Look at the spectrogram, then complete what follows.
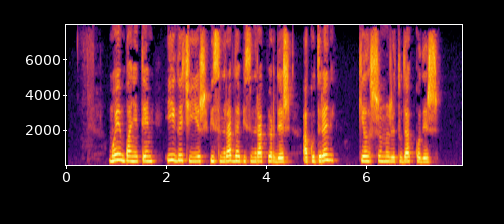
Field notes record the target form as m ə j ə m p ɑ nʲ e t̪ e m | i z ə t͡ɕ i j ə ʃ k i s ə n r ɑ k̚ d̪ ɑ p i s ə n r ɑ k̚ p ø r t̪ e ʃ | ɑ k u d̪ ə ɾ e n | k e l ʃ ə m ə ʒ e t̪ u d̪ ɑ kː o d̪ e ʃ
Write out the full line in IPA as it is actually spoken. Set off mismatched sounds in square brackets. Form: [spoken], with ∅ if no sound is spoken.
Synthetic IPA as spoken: m ə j ə m p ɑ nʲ e t̪ e m | i [ɣ] ə t͡ɕ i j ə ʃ [p] i s ə n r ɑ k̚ d̪ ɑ p i s ə n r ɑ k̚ p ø r [d̪] e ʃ | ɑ k u [t̪] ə ɾ e n | k e l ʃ ə m ə ʒ e t̪ u d̪ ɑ kː o d̪ e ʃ

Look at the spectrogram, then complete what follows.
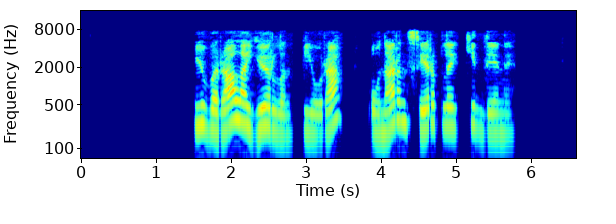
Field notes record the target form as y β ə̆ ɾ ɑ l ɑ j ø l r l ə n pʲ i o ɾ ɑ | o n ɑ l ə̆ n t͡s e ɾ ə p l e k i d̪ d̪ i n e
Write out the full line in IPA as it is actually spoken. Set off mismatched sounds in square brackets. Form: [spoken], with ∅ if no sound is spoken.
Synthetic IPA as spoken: y β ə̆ ɾ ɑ l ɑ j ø [∅] r l ə n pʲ i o ɾ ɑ | o n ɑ [ɾ] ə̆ n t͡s e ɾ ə p l e k i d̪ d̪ [e] n e

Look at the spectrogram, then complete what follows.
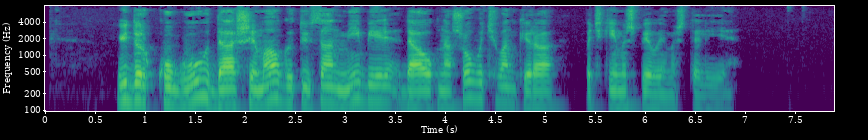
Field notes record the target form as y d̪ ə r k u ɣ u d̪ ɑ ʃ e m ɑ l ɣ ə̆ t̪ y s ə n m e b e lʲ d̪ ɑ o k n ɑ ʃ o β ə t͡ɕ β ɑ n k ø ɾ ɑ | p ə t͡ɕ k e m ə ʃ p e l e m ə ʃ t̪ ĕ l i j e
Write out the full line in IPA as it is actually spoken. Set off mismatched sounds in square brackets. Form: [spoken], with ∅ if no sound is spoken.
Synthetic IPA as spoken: y d̪ ə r k u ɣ u d̪ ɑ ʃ e m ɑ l ɣ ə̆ t̪ y s [ɑ] n m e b e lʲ d̪ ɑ o k n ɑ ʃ o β ə t͡ɕ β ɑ n k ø ɾ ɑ | p ə t͡ɕ k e m ə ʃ p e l e m ə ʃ t̪ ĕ l i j e

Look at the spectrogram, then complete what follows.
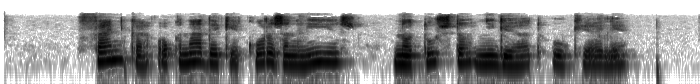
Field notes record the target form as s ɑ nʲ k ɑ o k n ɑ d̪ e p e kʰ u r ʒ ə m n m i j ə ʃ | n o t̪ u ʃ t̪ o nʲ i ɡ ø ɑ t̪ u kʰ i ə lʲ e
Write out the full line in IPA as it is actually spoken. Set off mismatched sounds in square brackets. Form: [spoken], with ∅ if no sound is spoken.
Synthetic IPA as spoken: s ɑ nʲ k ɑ o k n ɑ d̪ e [k] e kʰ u r ʒ ə [∅] n m i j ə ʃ | n o t̪ u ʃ t̪ o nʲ i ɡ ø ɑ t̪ u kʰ [e] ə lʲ e

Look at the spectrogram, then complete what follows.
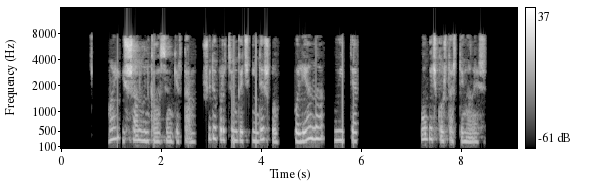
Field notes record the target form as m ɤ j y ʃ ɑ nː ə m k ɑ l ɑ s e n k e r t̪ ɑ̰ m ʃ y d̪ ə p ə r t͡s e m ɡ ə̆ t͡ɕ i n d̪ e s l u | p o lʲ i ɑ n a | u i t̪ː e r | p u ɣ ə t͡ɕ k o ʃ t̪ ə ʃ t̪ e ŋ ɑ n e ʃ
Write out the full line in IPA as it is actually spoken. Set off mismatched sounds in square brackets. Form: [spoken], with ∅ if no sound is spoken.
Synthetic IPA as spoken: m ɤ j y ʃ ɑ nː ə [n] k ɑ l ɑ s e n k e r t̪ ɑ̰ m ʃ y d̪ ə p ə r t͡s e m ɡ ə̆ t͡ɕ i n d̪ e [ʃ] l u | p o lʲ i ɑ n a | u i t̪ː e r | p u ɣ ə t͡ɕ k o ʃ t̪ [ɑ] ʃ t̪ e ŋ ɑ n e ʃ

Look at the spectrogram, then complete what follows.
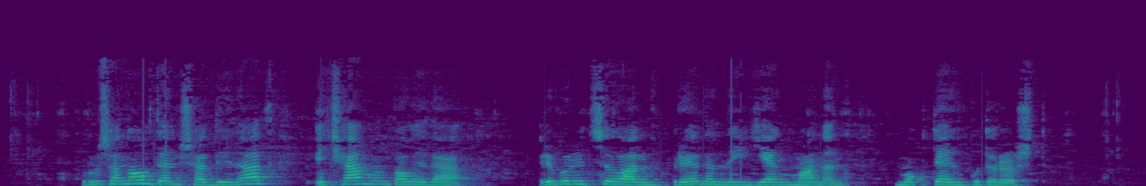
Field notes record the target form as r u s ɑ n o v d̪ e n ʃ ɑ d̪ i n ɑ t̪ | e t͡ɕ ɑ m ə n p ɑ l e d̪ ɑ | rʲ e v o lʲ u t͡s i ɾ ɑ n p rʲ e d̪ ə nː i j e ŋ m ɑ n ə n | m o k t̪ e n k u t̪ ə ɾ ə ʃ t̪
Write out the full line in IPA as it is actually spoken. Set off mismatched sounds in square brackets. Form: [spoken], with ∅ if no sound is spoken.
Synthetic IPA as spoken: r u s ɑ n o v d̪ e n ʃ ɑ d̪ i n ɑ t̪ | e t͡ɕ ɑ m ə n p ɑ l e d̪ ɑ | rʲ e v o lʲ u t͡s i [l] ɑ n p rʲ e d̪ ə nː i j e ŋ m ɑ n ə n | m o k t̪ e n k u t̪ ə ɾ ə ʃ t̪

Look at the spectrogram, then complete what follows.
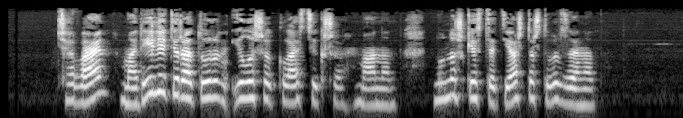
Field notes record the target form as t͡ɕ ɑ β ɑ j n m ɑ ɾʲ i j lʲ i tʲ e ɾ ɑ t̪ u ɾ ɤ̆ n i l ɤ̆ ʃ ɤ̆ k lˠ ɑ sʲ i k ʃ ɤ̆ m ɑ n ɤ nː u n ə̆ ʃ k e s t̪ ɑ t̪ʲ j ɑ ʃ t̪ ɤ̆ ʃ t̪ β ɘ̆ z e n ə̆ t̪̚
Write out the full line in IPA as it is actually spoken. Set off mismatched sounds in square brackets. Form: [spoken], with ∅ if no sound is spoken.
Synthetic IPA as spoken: t͡ɕ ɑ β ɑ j n m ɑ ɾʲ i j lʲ i tʲ e ɾ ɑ t̪ u ɾ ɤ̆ n i l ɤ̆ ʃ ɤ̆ k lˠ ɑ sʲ i k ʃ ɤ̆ m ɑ n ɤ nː u n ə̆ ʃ k e s t̪ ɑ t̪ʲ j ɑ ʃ t̪ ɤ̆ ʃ t̪ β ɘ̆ z e n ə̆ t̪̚

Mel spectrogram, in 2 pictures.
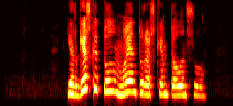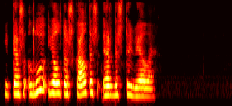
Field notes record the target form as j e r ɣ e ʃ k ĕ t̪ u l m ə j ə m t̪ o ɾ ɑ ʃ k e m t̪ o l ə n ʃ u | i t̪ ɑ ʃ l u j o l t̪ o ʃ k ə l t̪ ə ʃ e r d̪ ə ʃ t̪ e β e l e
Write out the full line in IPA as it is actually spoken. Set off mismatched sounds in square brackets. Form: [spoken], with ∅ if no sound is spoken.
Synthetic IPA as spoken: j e r ɣ e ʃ k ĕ t̪ u l m ə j ə [n] t̪ [u] ɾ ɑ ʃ k e m t̪ o l ə n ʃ u | i t̪ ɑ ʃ l u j o l t̪ o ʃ k [ɑ] l t̪ ə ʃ e r d̪ ə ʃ t̪ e β e l e

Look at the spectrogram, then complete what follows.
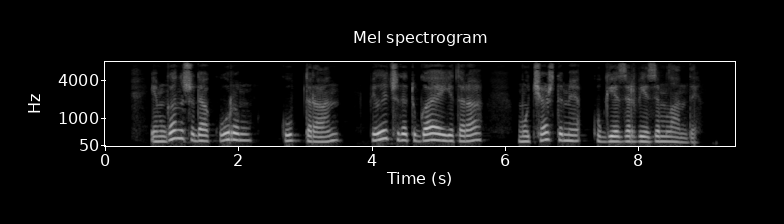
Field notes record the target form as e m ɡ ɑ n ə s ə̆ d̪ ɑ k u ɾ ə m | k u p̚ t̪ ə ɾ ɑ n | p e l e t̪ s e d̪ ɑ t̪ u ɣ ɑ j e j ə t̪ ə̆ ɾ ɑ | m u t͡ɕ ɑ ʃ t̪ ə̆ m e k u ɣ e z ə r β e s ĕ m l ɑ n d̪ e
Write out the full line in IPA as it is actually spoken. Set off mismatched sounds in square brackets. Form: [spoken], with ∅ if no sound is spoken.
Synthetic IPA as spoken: e m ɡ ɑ n ə [ʃ] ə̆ d̪ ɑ k u ɾ ə m | k u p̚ t̪ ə ɾ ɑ n | p e l e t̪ [ʃ] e d̪ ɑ t̪ u ɣ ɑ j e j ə t̪ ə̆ ɾ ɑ | m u t͡ɕ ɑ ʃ t̪ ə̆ m e k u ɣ e z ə r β e [z] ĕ m l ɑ n d̪ e

